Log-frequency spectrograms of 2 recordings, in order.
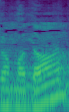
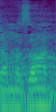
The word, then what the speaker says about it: Ramadan: The real word in Urdu is Ramazan and the word in Arabic is Ramadan.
